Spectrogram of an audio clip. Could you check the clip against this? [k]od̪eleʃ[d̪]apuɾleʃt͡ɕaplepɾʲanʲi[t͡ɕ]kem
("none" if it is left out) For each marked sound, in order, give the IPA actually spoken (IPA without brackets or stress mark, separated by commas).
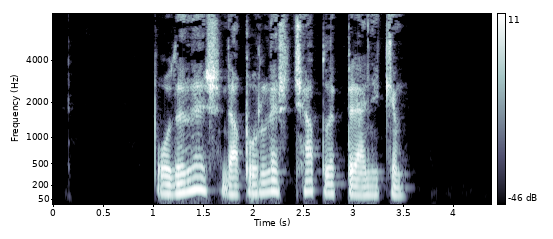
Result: p, d̪, none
